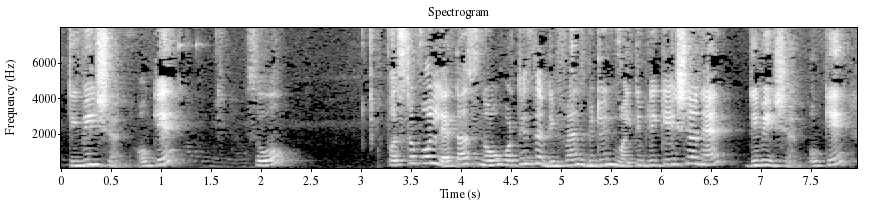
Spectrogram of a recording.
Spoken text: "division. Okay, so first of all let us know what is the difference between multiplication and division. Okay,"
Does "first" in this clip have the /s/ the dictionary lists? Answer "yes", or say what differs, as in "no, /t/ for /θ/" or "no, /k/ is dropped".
yes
